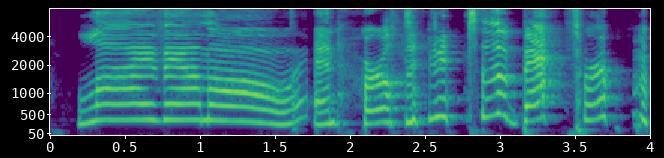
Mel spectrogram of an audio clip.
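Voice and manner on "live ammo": shouted, with the word "ammo" long and drawn out. Reading a comment aloud, quoting a dad hurling a pad: imitating a yell.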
